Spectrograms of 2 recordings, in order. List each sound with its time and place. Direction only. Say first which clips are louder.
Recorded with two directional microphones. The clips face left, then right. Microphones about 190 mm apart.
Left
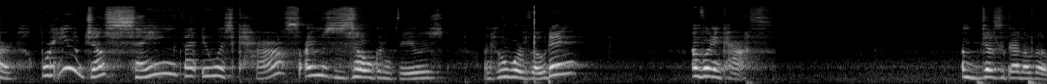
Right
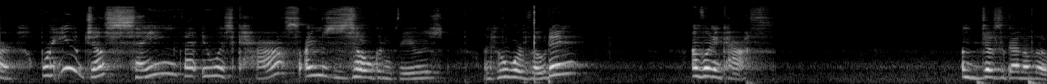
0.0 s a child's voice: left 1 dB; 15° left (ahead or behind)
1.0 s a woman's voice: left 2 dB; 35° left (ahead or behind)
1.3 s speech: left 6 dB; 15° left (ahead or behind)
6.9 s speech: even; 15° left (ahead or behind)
9.6 s speech: even; 15° left (ahead or behind)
